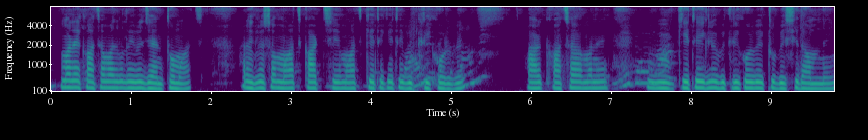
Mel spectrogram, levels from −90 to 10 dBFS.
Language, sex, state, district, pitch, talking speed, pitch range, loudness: Bengali, female, West Bengal, Jhargram, 205 Hz, 175 wpm, 200-215 Hz, -35 LUFS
